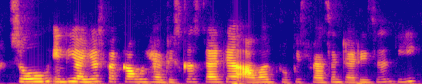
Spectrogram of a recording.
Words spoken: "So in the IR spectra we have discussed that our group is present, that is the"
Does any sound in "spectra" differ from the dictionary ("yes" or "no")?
yes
